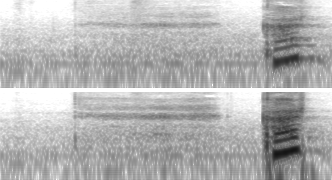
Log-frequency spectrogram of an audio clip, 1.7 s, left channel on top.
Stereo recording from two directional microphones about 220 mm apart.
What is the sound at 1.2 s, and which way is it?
Speech, 45° right (ahead or behind).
